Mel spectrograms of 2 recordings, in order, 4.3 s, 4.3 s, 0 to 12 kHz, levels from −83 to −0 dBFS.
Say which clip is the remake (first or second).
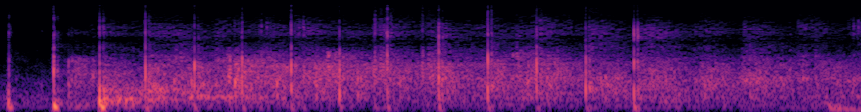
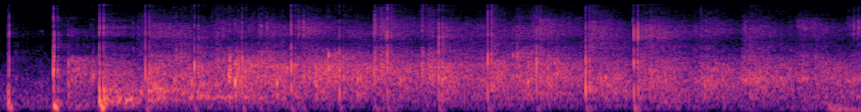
first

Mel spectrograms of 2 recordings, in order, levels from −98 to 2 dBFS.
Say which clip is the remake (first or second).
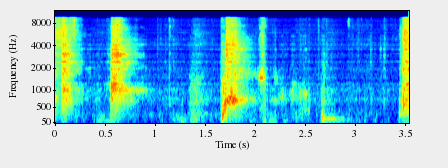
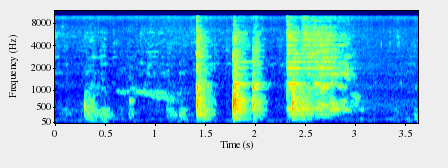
first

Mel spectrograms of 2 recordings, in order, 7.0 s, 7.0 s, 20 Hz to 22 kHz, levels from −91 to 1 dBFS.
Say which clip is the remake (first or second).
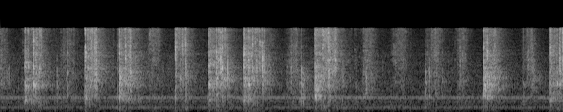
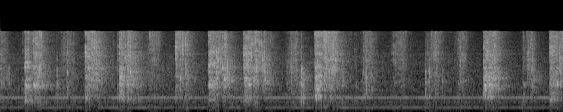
first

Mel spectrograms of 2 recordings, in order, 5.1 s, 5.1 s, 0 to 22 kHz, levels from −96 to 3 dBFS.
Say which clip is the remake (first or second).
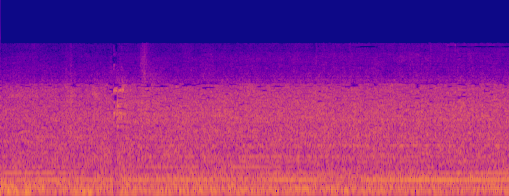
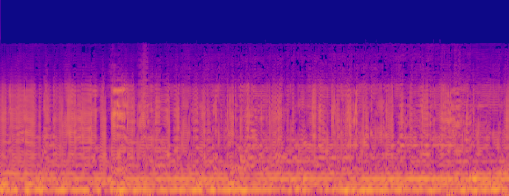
second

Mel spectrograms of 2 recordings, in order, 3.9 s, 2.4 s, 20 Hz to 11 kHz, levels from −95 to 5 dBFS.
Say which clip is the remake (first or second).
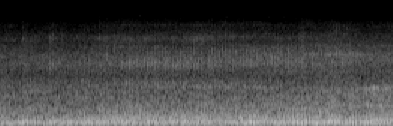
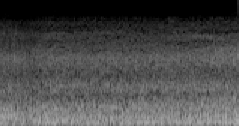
second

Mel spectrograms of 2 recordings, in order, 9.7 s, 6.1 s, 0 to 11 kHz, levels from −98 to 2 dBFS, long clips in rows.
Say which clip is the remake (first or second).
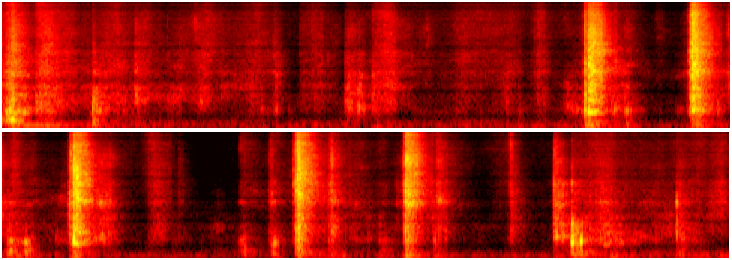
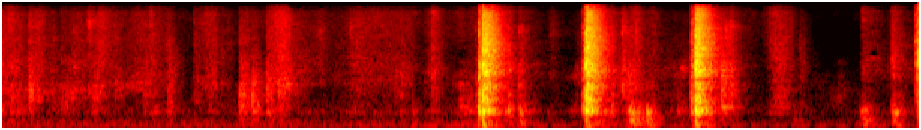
first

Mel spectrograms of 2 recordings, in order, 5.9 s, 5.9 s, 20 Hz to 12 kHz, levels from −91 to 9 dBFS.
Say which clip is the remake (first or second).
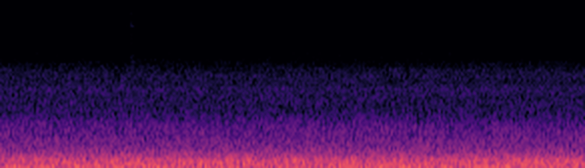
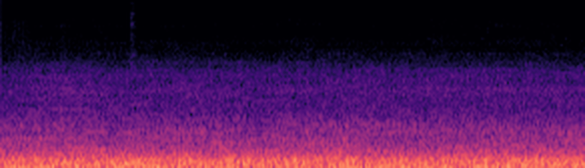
second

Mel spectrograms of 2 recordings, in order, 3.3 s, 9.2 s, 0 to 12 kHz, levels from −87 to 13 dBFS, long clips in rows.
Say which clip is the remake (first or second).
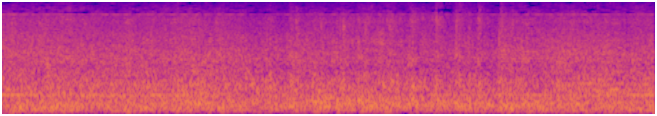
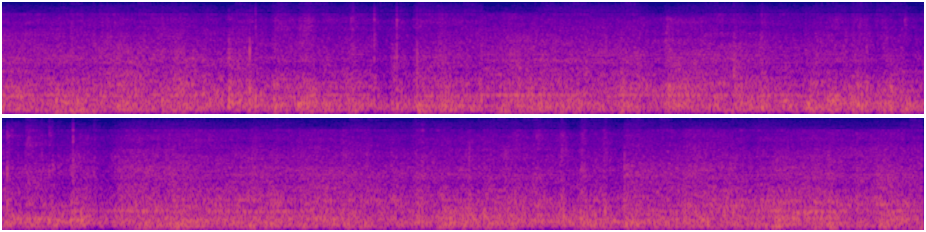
second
